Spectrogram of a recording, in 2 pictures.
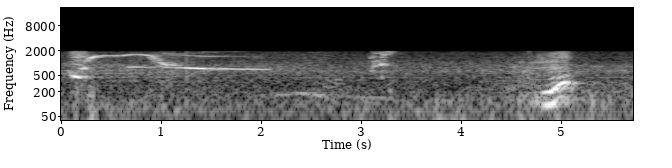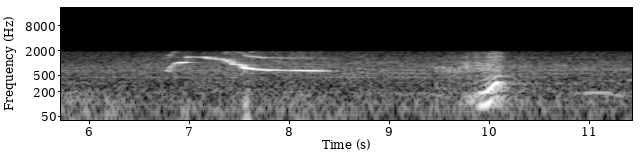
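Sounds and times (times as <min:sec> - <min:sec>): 
humpback whale song: 0:00.0 - 0:02.5, 0:06.7 - 0:08.5.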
